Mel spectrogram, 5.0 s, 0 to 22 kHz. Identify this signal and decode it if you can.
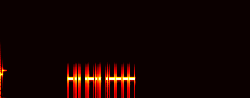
Morse code, heard as a keyed tone, about 34 wpm, 700 Hz. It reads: DL1
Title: Callsign Prefixes for Top 25 DXCC - 35wpm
